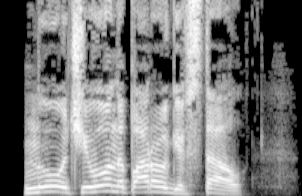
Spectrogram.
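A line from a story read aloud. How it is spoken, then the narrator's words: Rude. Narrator (Russian): грубо обратился наемник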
